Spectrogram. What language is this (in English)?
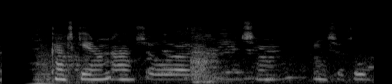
Icelandic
